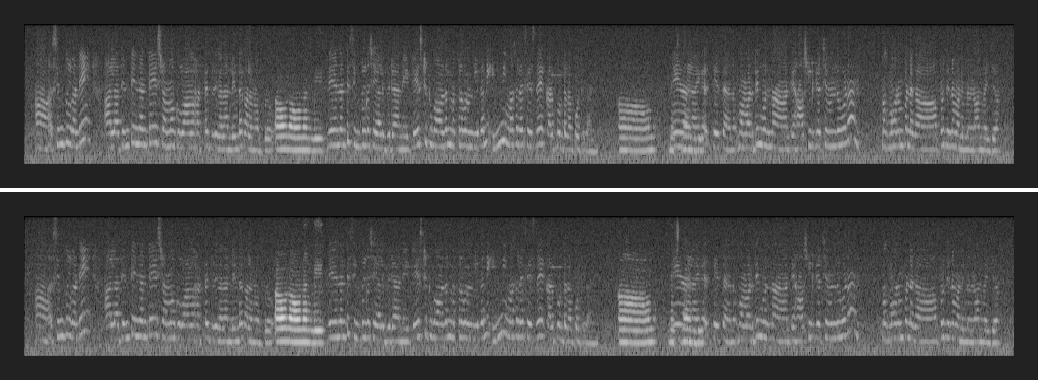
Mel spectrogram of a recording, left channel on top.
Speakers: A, on the left; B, on the right.
A: ఆ సింపుల్గాంటడి అలా తింటందంటే శ్రమకు బాగా హట్ట అవుతుంది కదాండి ఎండాకాలంంలో ఇడు
B: అవునవునండి
A: నేను అంటె సింపుల్ చేయాలి బిర్యానీ టస్ట్ి బాగుండాలి మసా కూడా ఉండాలి కానీ ఏన్ని మసాలా వే ే కడుపు ఉంటే నొప్పైతదండి
B: ఆ అవును నిజమే
A: నేనున్నాగా
B: అండి
A: చేశాను మా మ్మరిది మొన్న అంటే హాస్టల్ కి వచ్చే ముందు కూడా మాకు మొహరం పడుగ అప్పుడు తిన్నామండి మేము నాన్ వెజ్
